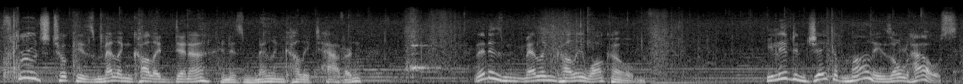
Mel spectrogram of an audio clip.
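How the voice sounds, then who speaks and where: A man narrates a scripted story in a dramatic style. His slightly high voice rises and falls very widely, over clearly audible music. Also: sing-song, unhurried.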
